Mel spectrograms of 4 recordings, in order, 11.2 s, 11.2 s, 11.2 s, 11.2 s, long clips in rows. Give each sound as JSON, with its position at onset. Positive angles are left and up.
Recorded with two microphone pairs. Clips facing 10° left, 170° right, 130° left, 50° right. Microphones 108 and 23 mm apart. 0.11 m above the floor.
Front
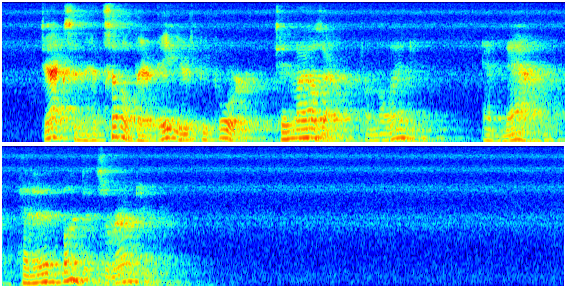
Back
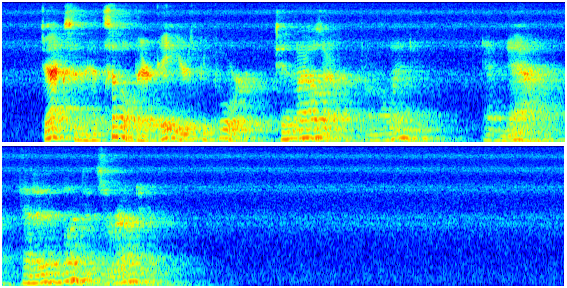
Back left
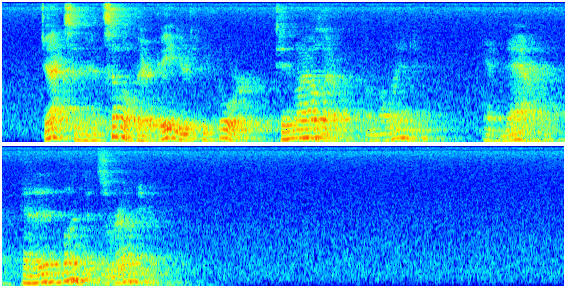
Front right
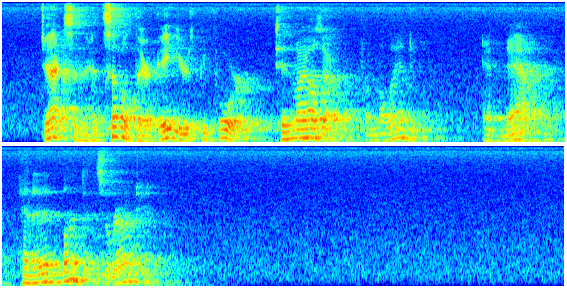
{"t": 0.4, "sound": "a man speaking", "azimuth_deg": -85, "distance_m": 1.3}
